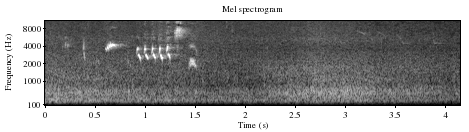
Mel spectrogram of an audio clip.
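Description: A songbird chirping over a faint, steady background hiss: one rising chirp, then a quick run of about five short high notes and a falling note, all about a second in.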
